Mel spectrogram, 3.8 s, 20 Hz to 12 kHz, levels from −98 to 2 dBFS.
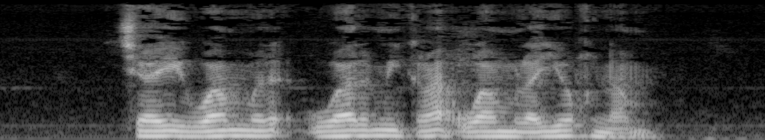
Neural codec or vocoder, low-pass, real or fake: none; 10.8 kHz; real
